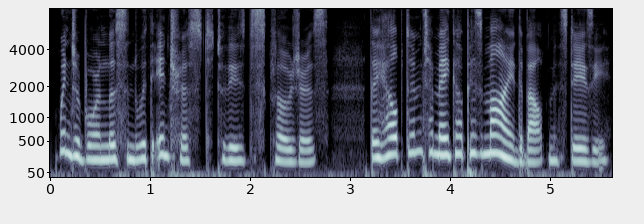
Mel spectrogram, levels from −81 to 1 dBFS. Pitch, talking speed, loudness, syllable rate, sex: 230 Hz, 190 wpm, -18 LUFS, 6.4 syllables/s, female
